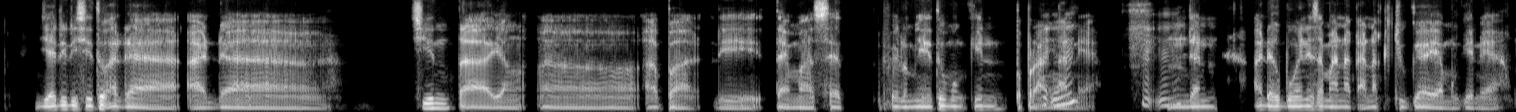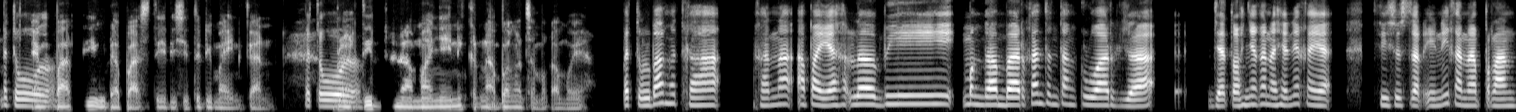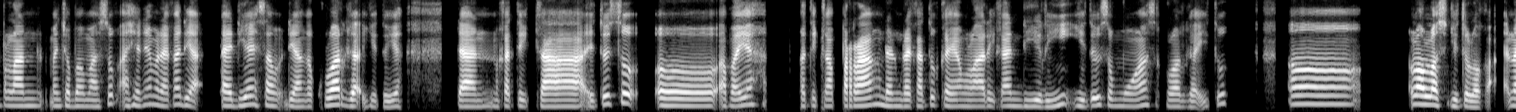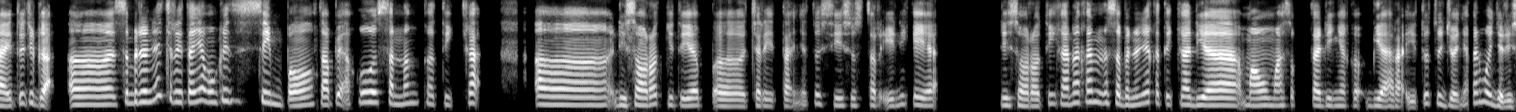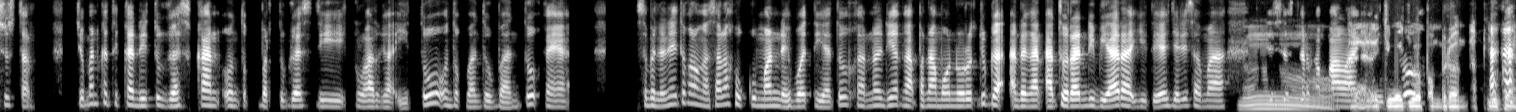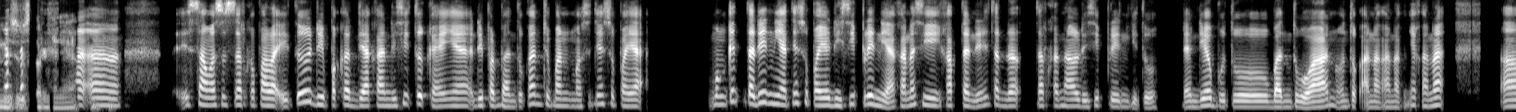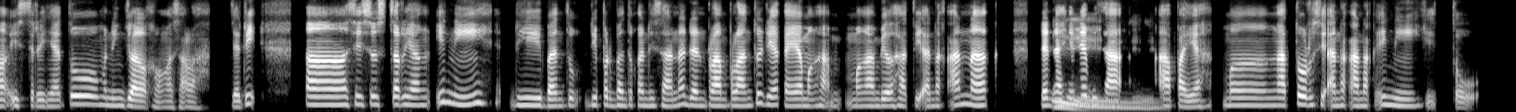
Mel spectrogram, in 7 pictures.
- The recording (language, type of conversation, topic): Indonesian, podcast, Film apa yang pernah membuatmu ingin melarikan diri sejenak dari kenyataan?
- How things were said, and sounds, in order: drawn out: "ada"; other background noise; chuckle; drawn out: "Ih"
